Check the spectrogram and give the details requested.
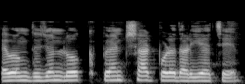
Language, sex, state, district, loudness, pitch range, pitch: Bengali, female, Assam, Hailakandi, -15 LUFS, 175-195 Hz, 185 Hz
